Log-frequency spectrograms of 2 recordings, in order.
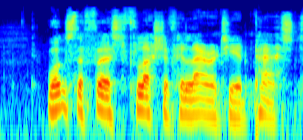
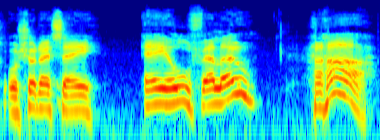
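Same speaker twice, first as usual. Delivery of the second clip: loud, much higher hearty hail; cried-out greeting; 8 semitones higher, 5 dB louder than usual. A narrator's reading. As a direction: call it across the pub, big and booming. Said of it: "he cried out".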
